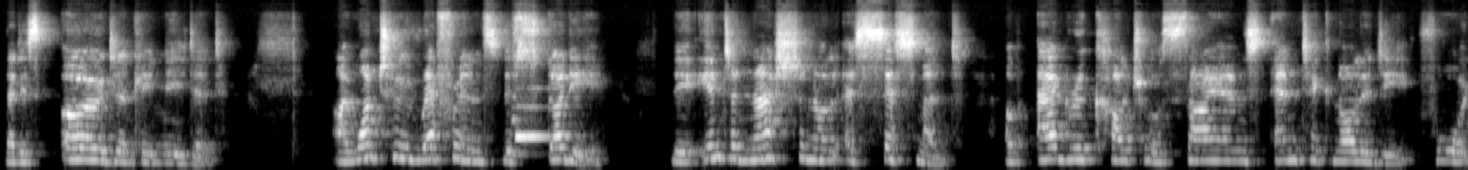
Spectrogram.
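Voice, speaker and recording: A woman from Sweden giving an earnest, deliberate conference talk as an invited speaker. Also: medium pitch. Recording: echoey conference hall.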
